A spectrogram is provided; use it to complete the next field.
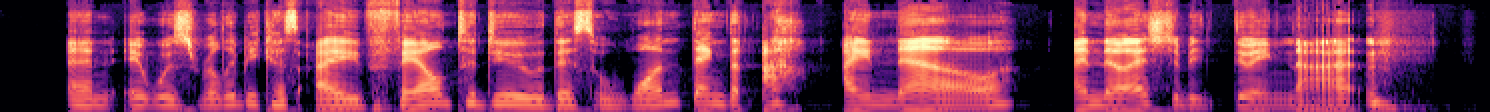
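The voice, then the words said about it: Valley girl voice. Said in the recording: “That's my impression of me. Like, such a valley girl.”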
